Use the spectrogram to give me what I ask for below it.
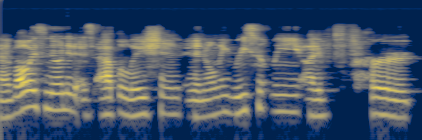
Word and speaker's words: Appalachian: and my sources are appalachi now I have heard it said pronounced appalachin and I've heard people people say that that is the correct way to say it I am going to say Appalachian because it's very akin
